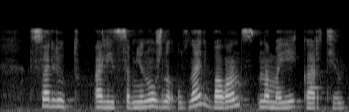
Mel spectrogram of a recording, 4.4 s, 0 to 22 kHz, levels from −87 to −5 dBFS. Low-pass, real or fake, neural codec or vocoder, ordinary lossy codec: 7.2 kHz; real; none; MP3, 64 kbps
